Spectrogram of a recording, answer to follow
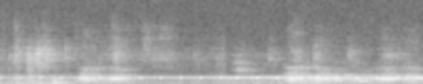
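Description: The film's soundtrack playing: a steady high ringing tone, with faint, irregular voice-like sounds beneath it in the second half.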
